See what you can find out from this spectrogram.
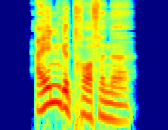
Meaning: inflection of eingetroffen: 1. strong/mixed nominative/accusative feminine singular 2. strong nominative/accusative plural 3. weak nominative all-gender singular
- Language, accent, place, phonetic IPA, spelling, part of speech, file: German, Germany, Berlin, [ˈaɪ̯nɡəˌtʁɔfənə], eingetroffene, adjective, De-eingetroffene.ogg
